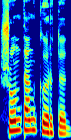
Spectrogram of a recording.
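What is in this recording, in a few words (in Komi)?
шонтан кӧртӧд, Komi, female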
